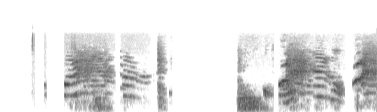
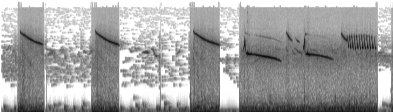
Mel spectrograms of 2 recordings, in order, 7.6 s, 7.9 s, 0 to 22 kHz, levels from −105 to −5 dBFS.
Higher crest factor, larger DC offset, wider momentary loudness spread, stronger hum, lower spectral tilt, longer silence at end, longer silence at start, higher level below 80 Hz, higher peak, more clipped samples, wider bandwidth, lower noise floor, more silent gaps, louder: about the same, 20 dB vs 16 dB; second, under 0.1% vs 5%; first, 21 LU vs 13 LU; neither; about the same, -1 dB/octave vs 0 dB/octave; about the same, 0 s vs 0 s; first, 0.65 s vs 0 s; second, -72 dBFS vs -30 dBFS; second, -24 dBFS vs 0 dBFS; neither; second, 7.4 kHz vs 18 kHz; first, under -90 dBFS vs -37 dBFS; first, 0.70-1.28 s, 2.31-2.40 s, 3.03-3.13 s, 3.45-4.74 s, 5.48-5.57 s, 6.90-7.05 s vs none; second, -40 LUFS vs -11 LUFS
